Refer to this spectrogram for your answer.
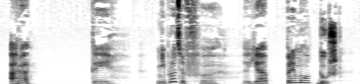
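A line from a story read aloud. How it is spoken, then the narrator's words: Forced out, cold lips. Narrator (Russian): выдавила она посиневшими губами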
